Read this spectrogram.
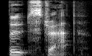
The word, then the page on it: bootstrap: British English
